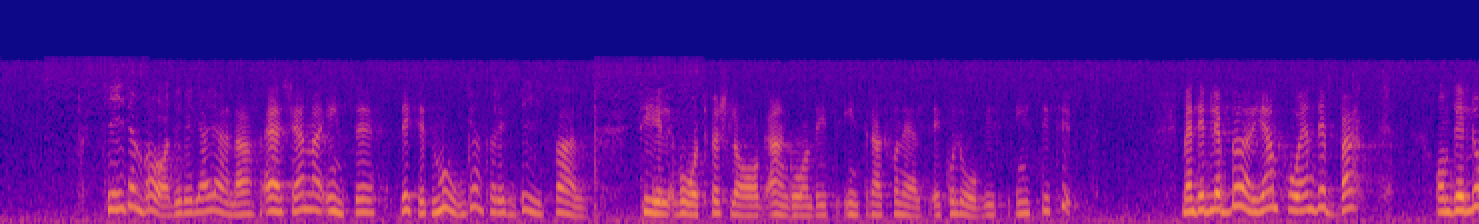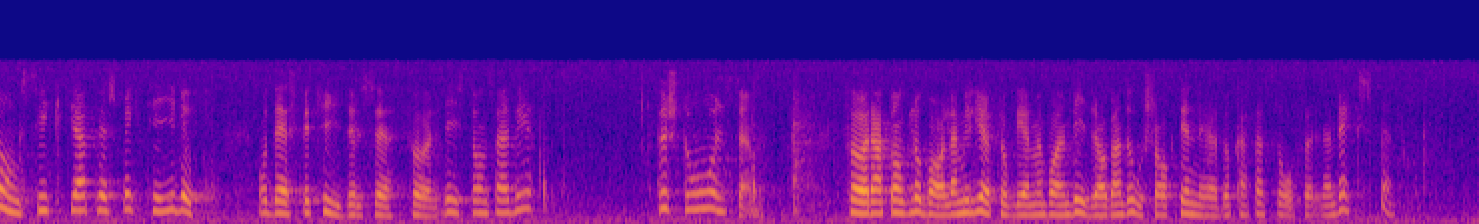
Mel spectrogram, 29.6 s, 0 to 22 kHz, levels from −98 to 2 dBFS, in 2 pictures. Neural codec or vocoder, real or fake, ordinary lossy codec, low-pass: none; real; Opus, 16 kbps; 7.2 kHz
